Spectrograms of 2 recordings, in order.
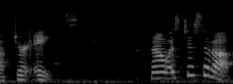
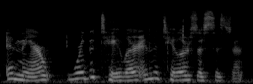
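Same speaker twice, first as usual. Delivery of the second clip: ordinary delivery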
